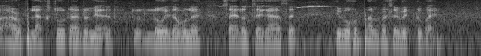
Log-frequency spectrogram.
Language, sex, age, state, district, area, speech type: Assamese, male, 45-60, Assam, Lakhimpur, rural, spontaneous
